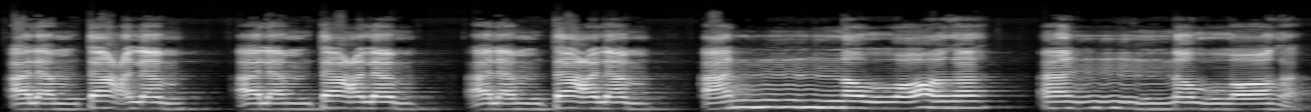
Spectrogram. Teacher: حمزہ کو نون کے ساتھ ملائیں گے اور غنہ کریں گے، نون کو لام کے ساتھ ملائیں گے اور اللہ کے نام کو موٹا پڑھیں گے، پر پڑھیں گے۔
